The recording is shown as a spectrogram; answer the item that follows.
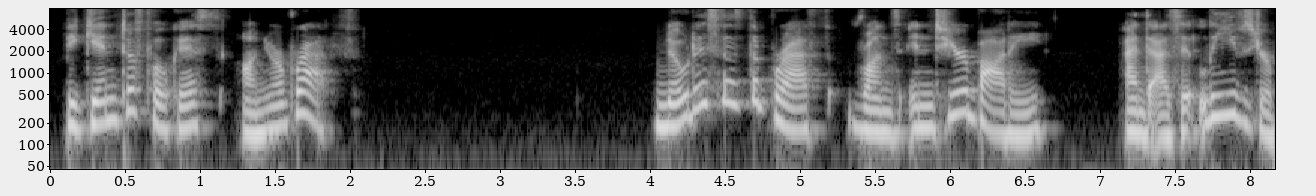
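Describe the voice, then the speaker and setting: A woman leads a guided meditation in an unhurried, soothing way, leaving long pauses between phrases. Her voice sits a little low, yet it rises and falls in a lively, melodic line. Each instruction comes out gentle and calm. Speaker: forest bathing guide.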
